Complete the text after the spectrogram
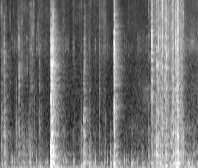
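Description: Cards tap and slide against a hard tabletop.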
